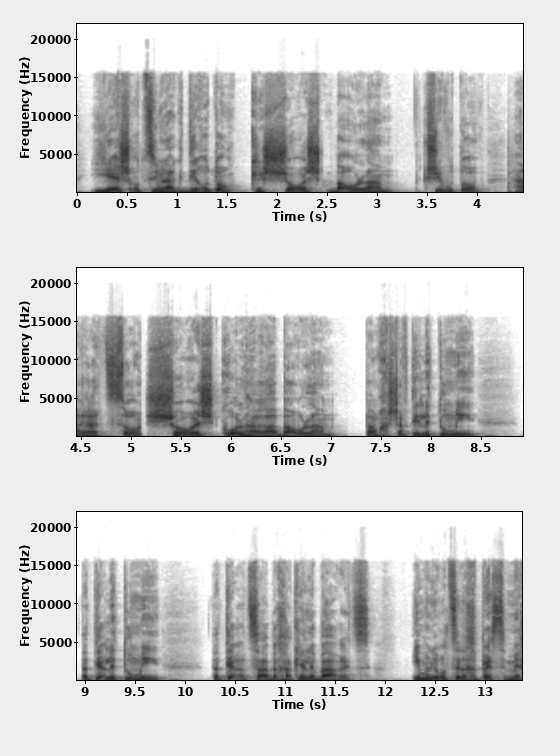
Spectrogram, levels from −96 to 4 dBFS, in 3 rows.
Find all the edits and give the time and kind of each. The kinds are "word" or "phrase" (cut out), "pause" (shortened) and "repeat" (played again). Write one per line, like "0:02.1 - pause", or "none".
0:02.4 - phrase
0:05.1 - word
0:07.2 - pause
0:09.2 - repeat
0:11.1 - word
